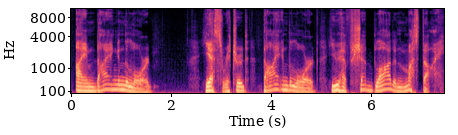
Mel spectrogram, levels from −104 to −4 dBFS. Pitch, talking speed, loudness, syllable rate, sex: 115 Hz, 155 wpm, -20 LUFS, 3.8 syllables/s, male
